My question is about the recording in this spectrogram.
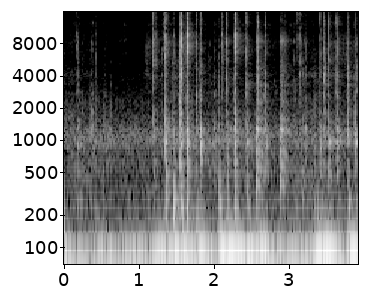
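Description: Typing on a computer keyboard while entering a search, many sharp, quick key clicks in irregular bursts over a low steady hum, with no speech.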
